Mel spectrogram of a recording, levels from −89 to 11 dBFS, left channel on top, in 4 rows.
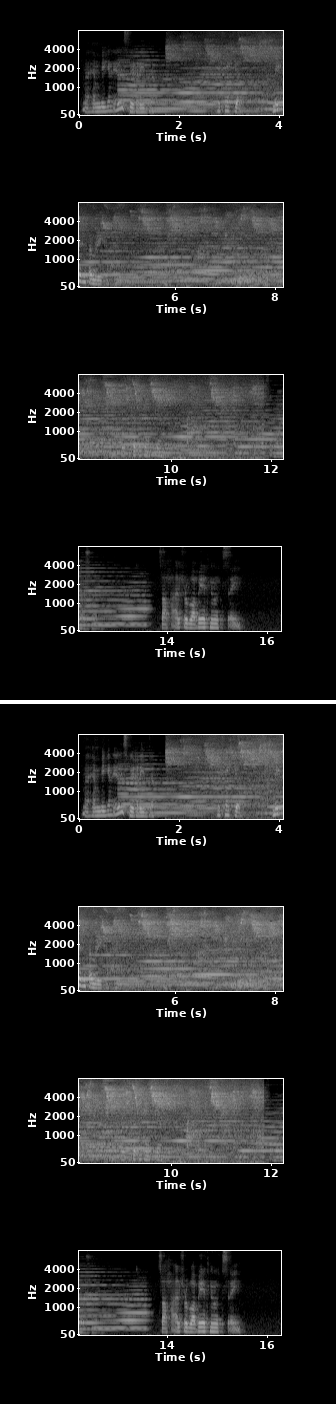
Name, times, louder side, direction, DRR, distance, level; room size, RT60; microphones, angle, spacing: voice 1, 0.1-1.5 2.7-3.3 3.6-4.7 9.0-9.9 13.8-15.5, right 2 dB, 80° right, 0.9 m, -34 dB
sound 1, 0.8-13.6, right 2 dB, ahead, 2.1 m, -36 dB
sound 2, 1.7-11.8, right 9 dB, 45° right, 0.8 m, -32 dB
sound 3, 4.8-5.9 6.8-7.9 8.8-9.9, left 2 dB, 45° left, 1.4 m, -48 dB
voice 2, 7.3-8.4 11.8-12.6, right 1 dB, 85° left, 2.4 m, -47 dB
16.5 x 9.9 x 2.8 m
head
